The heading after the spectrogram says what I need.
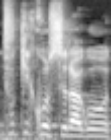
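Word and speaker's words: Τυχικός: 그 헬라어는 투키코스라고 되어 있는데 티키쿠스.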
